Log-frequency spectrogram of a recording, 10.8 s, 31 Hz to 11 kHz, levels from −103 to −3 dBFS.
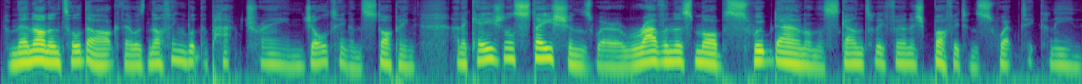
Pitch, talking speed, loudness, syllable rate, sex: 135 Hz, 185 wpm, -21 LUFS, 5.0 syllables/s, male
